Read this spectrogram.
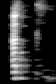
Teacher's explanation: At at ringan. Habis ketahan dia ee mengalir dan tidak qalqalah. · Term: huruf ta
